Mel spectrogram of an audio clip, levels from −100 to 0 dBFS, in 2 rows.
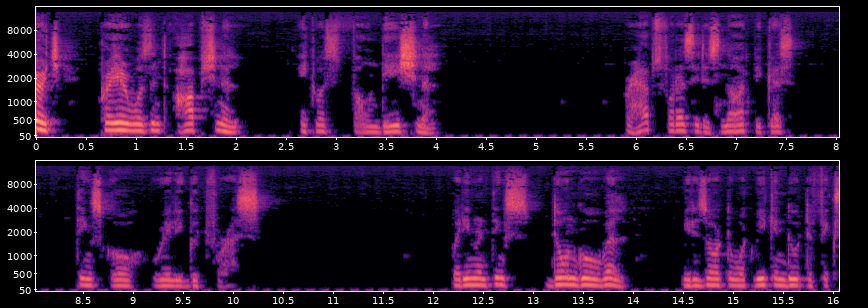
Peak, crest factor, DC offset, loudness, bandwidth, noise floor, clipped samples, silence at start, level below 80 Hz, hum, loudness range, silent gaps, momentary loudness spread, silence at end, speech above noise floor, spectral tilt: -10 dBFS; 24 dB; under 0.1%; -32 LUFS; 14.5 kHz; -67 dBFS; under 0.1%; 0 s; -74 dBFS; none; 5 LU; none; 15 LU; 0 s; 35 dB; -3.5 dB/octave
